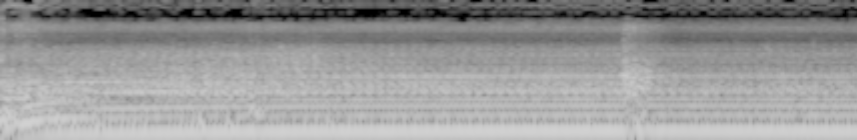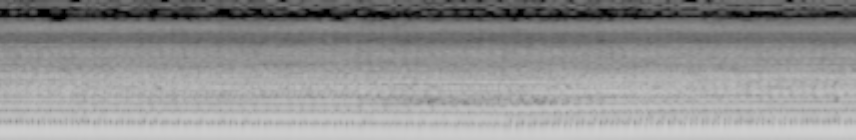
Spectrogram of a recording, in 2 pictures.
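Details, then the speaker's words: Honda Integra, engine started cold after sitting a couple of hours: loud, deep idle with a raspy puffing exhaust leak at the header-to-exhaust joint, which blows leaves from under the car. The leak followed scraping over something in a steep parking lot. "all right so that's definitely where it's at [Music] all right so that's definitely where the leak's at it's moving the leaves out from under it"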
